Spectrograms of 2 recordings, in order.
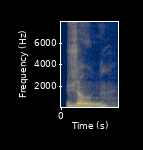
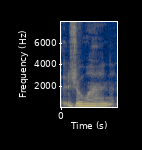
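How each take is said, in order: First: Jaune said zhohn, nasal, without the hard j; French jaune. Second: Joanne said the English way, jo-ANN with a hard j; anglicized Joanne. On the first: Teaching a friend the French color word, jaune in French. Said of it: "together as a sound in French is like an O". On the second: Owning her usual English habit to a friend, Joanne anglicized. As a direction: Joanne in two syllables with a stressed ann. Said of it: "I usually pronounce it as Joanne". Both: Shown as a demonstration.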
